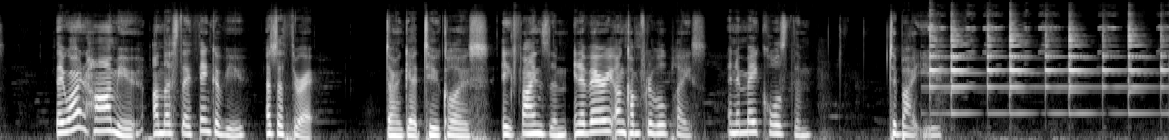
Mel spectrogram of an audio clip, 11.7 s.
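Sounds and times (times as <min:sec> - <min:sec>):
speech: 0:00.6 - 0:03.2, 0:03.9 - 0:08.3, 0:08.9 - 0:09.6
bell ringing: 0:09.2 - 0:11.6.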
